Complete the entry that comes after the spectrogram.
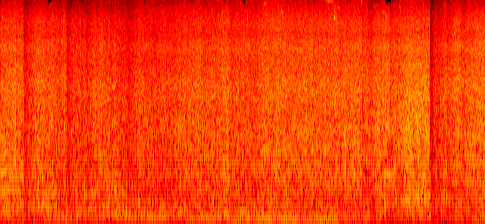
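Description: A distant train approaching along the track: a steady low drone with rumbling noise and a touch of wind on the microphone.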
